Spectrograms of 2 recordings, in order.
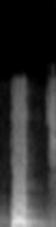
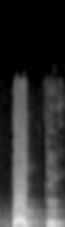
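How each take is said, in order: First: The final t is released with a puff of breath. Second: The final t is released with a bouncing echo. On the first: The speaker calls it right. "dengar sedikit angin keluar" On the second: The speaker calls it wrong. "Itu bunyi qalqalah sudah. Itu bunyi lantunan"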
